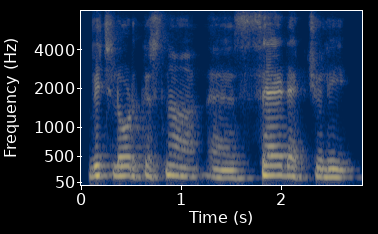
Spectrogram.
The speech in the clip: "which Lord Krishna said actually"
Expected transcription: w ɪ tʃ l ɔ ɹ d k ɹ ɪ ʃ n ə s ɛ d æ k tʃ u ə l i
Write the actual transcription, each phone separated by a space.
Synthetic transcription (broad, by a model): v ɪ tʃ l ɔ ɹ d k ɪ s n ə s ɛ d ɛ k tʃ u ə l i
